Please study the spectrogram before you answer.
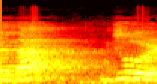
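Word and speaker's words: सज़ा: देखो, हमने ज पर क्या किया? थोड़ा सा जोर डाला, और उसके शुद्ध बोलने के लिए हम इसका उच्चारण शुद्ध कर सकते हैं, इसीलिए हम उसके नीचे नुक्ता लगाते हैं।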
